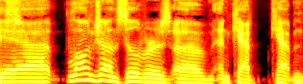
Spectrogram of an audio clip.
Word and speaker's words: Captain D's: It's pronounced Cap'n. It's like Crunch.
